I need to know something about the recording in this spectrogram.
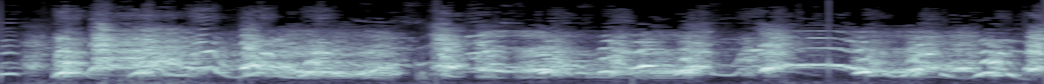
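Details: Loud watch dogs calling together in the morning: overlapping wavering howls and yips that rise and fall, dense and continuous, with brief pauses between bursts.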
